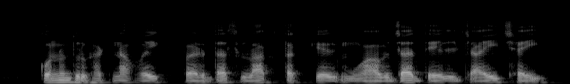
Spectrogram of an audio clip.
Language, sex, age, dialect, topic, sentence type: Magahi, male, 18-24, Western, banking, statement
